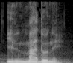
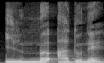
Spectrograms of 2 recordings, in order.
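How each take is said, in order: First: The vowel of me is dropped and joined on. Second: The vowel of me is kept before a. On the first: The speaker calls it right. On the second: The speaker calls it wrong.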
